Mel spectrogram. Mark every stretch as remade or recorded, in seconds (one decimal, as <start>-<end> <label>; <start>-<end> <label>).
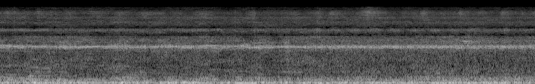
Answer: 0.0-3.2 remade; 3.2-5.4 recorded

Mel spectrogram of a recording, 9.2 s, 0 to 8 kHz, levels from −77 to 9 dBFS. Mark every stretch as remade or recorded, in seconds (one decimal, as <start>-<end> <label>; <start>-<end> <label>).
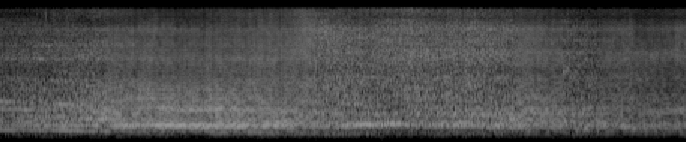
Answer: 0.0-1.4 recorded; 1.4-4.2 remade; 4.2-6.9 recorded; 6.9-7.5 remade; 7.5-8.0 recorded; 8.0-9.2 remade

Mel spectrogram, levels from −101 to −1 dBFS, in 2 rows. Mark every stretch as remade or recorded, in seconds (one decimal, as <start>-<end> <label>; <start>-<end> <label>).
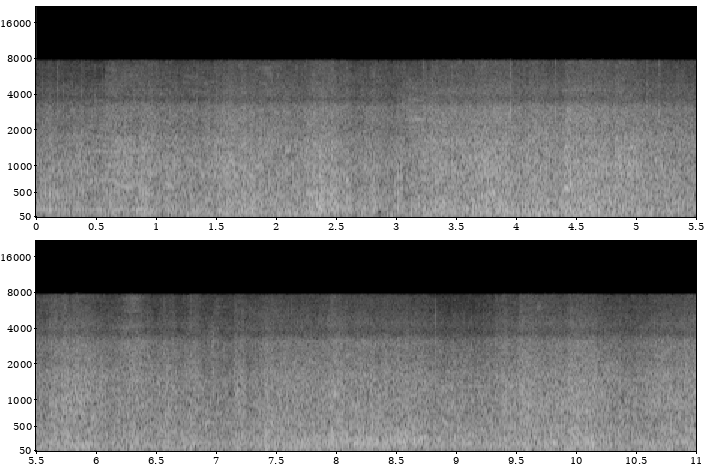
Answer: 0.0-11.0 recorded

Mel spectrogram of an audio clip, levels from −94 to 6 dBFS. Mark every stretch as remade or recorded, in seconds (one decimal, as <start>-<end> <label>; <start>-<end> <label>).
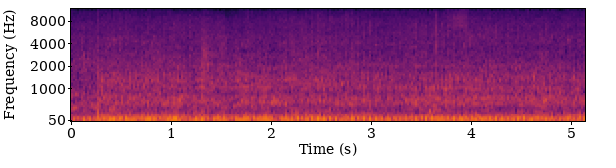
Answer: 0.0-1.0 recorded; 1.0-2.3 remade; 2.3-5.1 recorded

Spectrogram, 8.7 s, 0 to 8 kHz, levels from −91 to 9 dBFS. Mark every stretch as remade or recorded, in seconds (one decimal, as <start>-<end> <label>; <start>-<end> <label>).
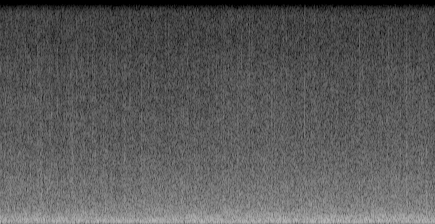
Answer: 0.0-0.7 recorded; 0.7-1.5 remade; 1.5-8.7 recorded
